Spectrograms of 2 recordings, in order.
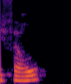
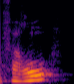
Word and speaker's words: Pharow: Et là, tu nous dis qu'en gros, Faro, d'ailleurs, comment ça s'écrit, Faro P-H-A-R-O-W.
